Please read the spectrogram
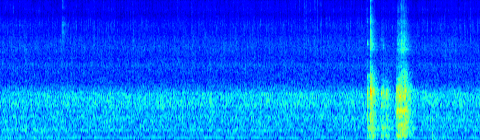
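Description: Sauce of mushrooms and tomato paste simmering in a wok, a steady soft sizzle and bubbling. Two short clatters come near the end, about half a second apart.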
